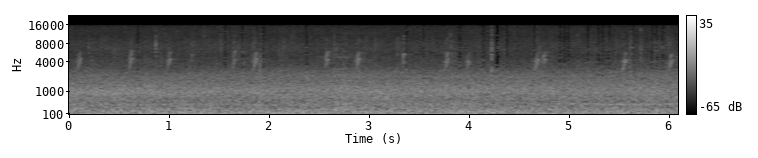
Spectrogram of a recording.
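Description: Steady rain noise outdoors, with scattered short, high-pitched ticks a few times a second.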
